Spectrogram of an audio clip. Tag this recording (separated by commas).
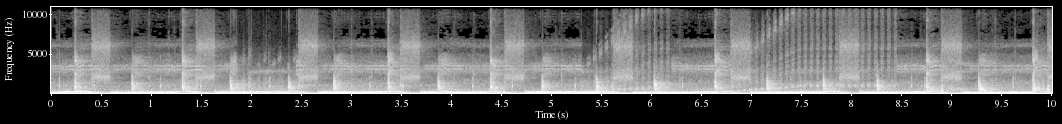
Throbbing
